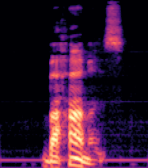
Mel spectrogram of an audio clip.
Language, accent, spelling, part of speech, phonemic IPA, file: English, US, Bahamas, proper noun, /bəˈhɑː.məz/, En-us-Bahamas.ogg
- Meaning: An archipelago and country in the Caribbean. Official name: Commonwealth of The Bahamas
